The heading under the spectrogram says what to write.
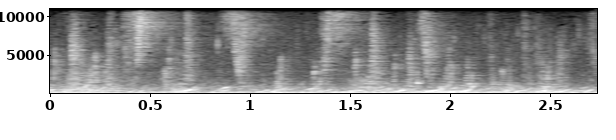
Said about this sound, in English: I can hear water, but I don't feel wet.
